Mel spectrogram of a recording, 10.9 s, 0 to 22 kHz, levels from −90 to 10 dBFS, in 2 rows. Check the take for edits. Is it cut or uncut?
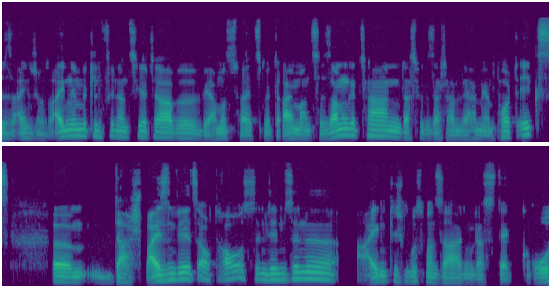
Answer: cut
